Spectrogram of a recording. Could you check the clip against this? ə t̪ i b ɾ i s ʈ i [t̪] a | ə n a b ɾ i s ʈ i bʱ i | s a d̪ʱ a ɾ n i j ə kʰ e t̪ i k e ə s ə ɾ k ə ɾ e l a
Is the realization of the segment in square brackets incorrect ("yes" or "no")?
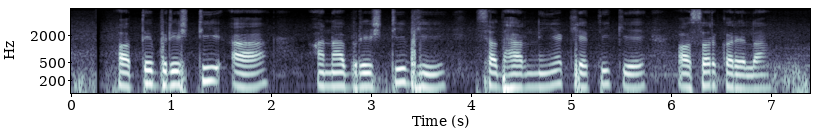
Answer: yes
